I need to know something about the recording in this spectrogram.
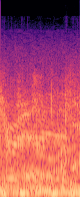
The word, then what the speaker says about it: Drew: My name is Drew. Pronounced with the who.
